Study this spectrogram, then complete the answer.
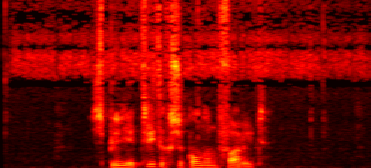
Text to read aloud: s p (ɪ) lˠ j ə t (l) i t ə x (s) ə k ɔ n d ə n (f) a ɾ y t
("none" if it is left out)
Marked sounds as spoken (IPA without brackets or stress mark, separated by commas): i, r, s, f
